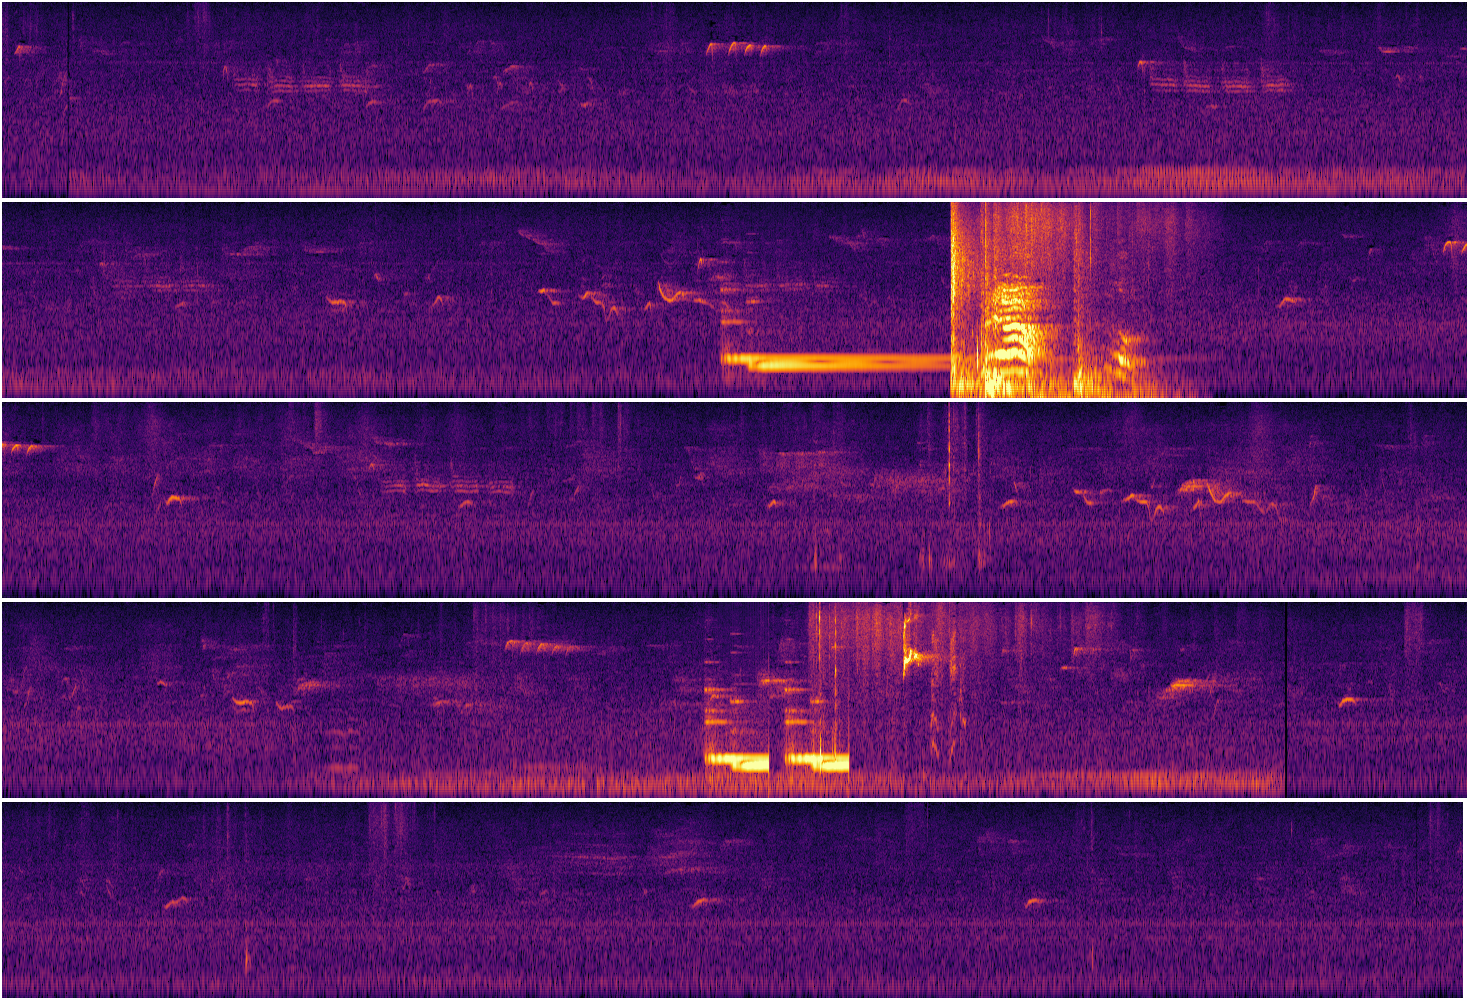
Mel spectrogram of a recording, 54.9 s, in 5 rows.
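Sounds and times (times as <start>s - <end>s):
doorbell chime: 16.4s - 18.1s, 38.2s - 39.4s
small birds chirping: 20.6s - 49.8s.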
